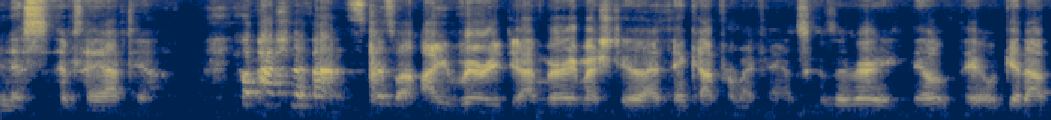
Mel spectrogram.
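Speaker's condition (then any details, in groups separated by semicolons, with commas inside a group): No condition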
